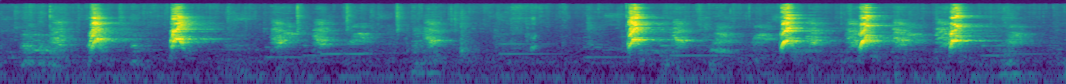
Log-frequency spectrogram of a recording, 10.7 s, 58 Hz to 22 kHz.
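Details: Sable-coated male mixed-breed dog, born 14 May 2017, kept at a pet shop, barking in bursts: sharp, ringing barks in two clusters with a brief quieter gap of softer yaps between them, low hum underneath.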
